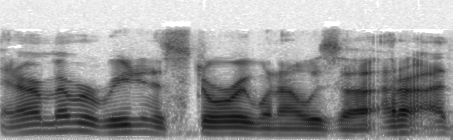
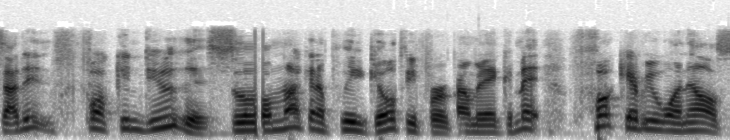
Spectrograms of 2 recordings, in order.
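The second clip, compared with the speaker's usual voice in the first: heated, worked-up, high-pitched ranting; 7 semitones higher than usual. Talking to two hosts about being called a liar, getting worked up. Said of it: "I'm getting a little worked up".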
